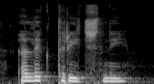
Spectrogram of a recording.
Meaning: electric, electrical
- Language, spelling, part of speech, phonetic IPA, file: Ukrainian, електричний, adjective, [eɫekˈtrɪt͡ʃnei̯], Uk-електричний.ogg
